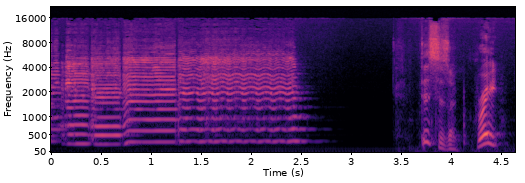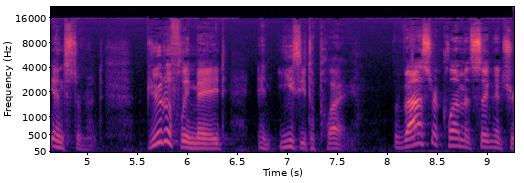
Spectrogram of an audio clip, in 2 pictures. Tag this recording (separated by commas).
Violin, Music, Speech, Musical instrument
